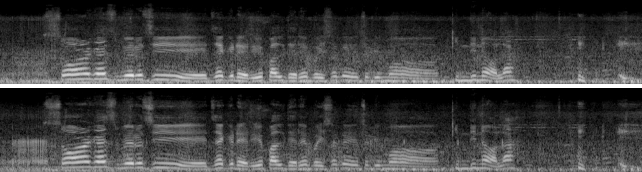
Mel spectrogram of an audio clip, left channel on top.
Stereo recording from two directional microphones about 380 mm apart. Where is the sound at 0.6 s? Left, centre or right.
Centre.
